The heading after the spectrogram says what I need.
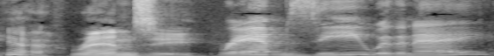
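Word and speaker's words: Ramsay: is r a m s a y yeah ramsy Ramsey with an a correct I don't know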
